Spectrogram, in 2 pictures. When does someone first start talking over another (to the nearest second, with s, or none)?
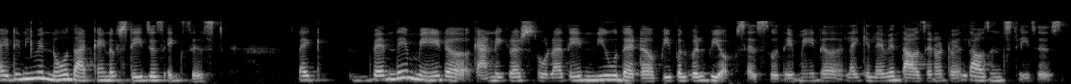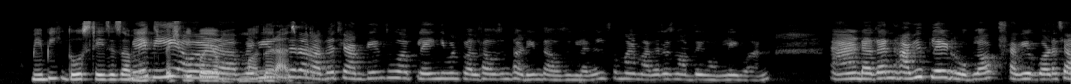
12 s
